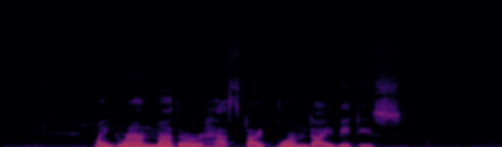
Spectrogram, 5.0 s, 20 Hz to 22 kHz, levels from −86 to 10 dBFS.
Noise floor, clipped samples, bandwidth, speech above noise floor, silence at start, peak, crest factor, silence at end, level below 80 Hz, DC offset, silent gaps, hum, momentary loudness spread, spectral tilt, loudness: -67 dBFS; under 0.1%; 15.5 kHz; 26 dB; 0.25 s; -26 dBFS; 18 dB; 0.2 s; -64 dBFS; under 0.1%; none; none; 11 LU; -6.5 dB/octave; -42 LUFS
